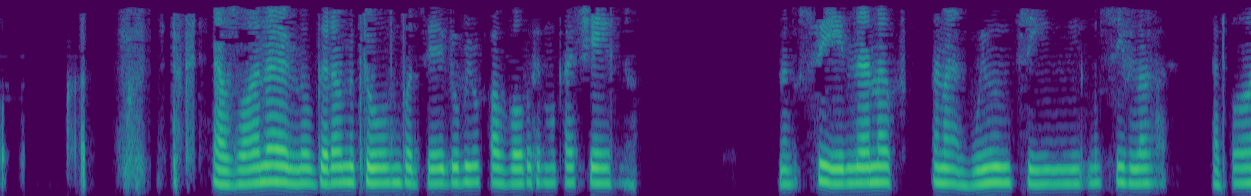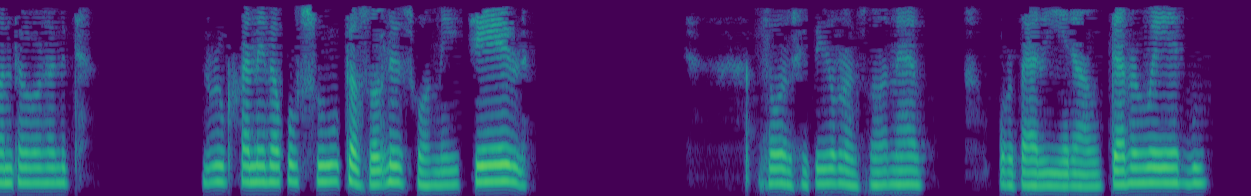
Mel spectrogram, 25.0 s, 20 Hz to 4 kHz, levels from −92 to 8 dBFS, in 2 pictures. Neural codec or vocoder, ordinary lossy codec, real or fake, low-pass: codec, 16 kHz, 0.5 kbps, FunCodec, trained on LibriTTS, 25 frames a second; MP3, 16 kbps; fake; 3.6 kHz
